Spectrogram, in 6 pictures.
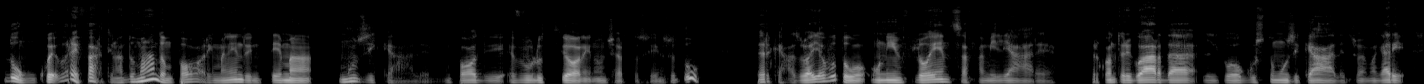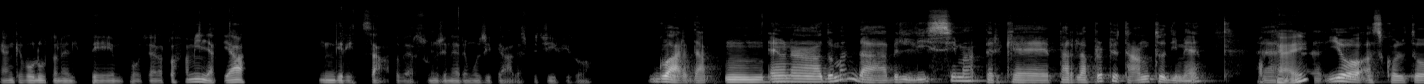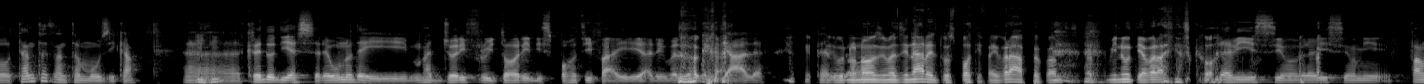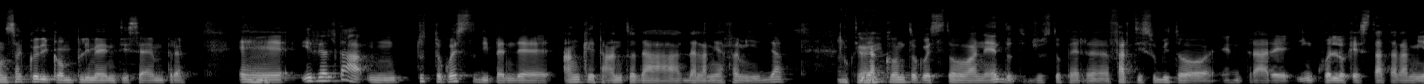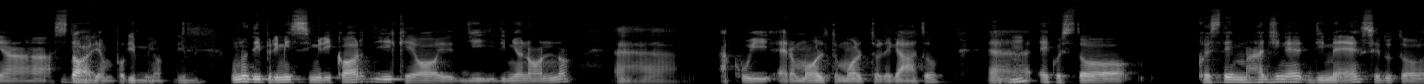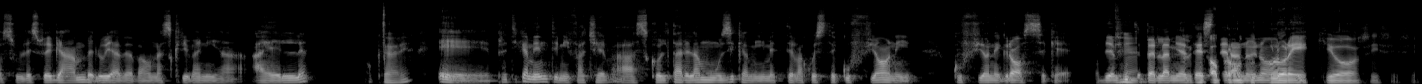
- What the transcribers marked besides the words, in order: "cioè" said as "ceh"; other background noise; "proprio" said as "propio"; laughing while speaking: "Oka"; chuckle; "Wrapped" said as "wrap"; chuckle; laughing while speaking: "avrai in ascolto"; chuckle; tsk; laughing while speaking: "ovviamente"
- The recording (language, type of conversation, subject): Italian, podcast, Come il tuo ambiente familiare ha influenzato il tuo gusto musicale?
